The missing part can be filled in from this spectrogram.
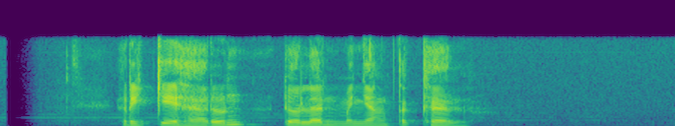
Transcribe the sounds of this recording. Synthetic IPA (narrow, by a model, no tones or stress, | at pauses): rikeɦaɾʊnɖ̥olanməɲaŋt̪əɡ̥a̤l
